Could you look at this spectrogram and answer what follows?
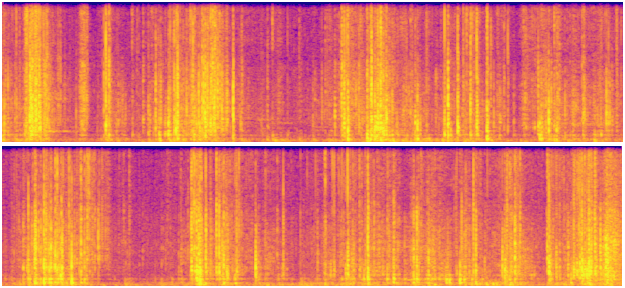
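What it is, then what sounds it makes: Dry sand-cement block crumbling. A hand-sized, molded gray sand-cement block, solid and dry, is squeezed and crumbled between bare fingers over a basin of loose powder. The result is a steady run of gritty crushing and dry crackling: dense, bright bursts with almost no low end, rising and easing in waves as the block breaks apart.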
